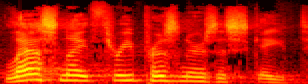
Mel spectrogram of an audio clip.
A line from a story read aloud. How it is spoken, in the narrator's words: said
